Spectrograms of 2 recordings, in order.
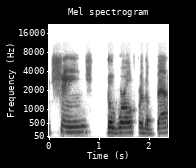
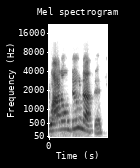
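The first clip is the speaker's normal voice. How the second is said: lightly voiced, higher-pitched objection; higher mock protest; mock naysayer's excuse; 8 semitones higher than usual. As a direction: imitate someone begging off. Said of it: "you're like".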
